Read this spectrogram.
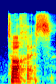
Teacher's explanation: And so that turns into tochas, which is like the, you know, again, with the Yiddish pronunciation, the kamatz a vowel turns into an O, and the thav, which in my accent just stays as a plosive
